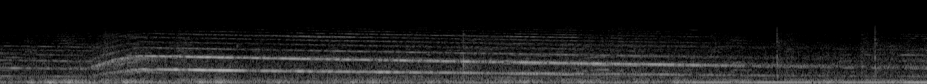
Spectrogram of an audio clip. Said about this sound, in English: Fire truck down the down Monument Avenue.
